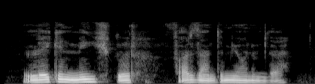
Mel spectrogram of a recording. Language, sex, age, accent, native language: Uzbek, male, 18-24, Surxondaryo, Uzbek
